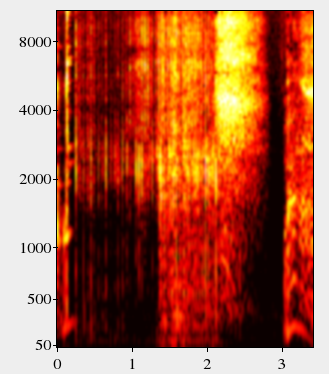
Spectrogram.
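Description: fart sound

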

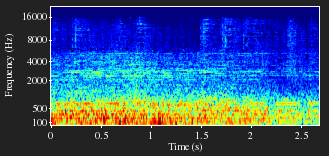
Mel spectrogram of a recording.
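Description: airplane engine

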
